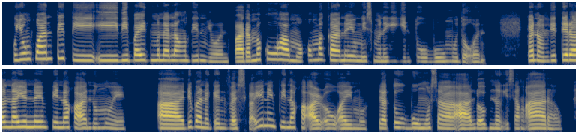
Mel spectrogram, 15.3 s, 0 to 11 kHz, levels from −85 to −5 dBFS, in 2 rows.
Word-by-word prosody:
Kung 275 - -3
yung 320 +1 0
quantity 335 -7 +1
i-divide 265 +1 +1
mo 265 - -2
na 260 -1 0
lang 255 -1 -1
din 250 0 -8
'yun 195 -2 -10
para 215 +3 +4
makuha 300 -1 +2
mo 230 -4 -6
kung 280 +3 -4
magkano 260 -3 +1
yung 245 -2 -3
mismo 225 -1 -9
nagiging 210 -1 -10
tubo 205 -1 -10
mo 215 0 -10
doon. 190 -2 -8 0.6
Gano'n, 245 -2 -1
literal 275 +1 +4
na 275 0 +4
'yun 285 -1 +3
na 285 - +3
yung 270 - -9
pinakaano 255 -3 0
mo, 235 0 -10
eh, 195 -3 -10 0.4
ah, 215 -2 +8
'di 275 +7 -5
ba 290 - +2
nag-invest 225 -4 -5
ka, - - -4
'yun 335 +4 -3
ang 330 -3 -4
pinaka 260 -4 -3
ROI 205 0 0
mo 190 -1 -11 0.2
na 220 - +1
tubo 235 -1 -5
mo 225 +1 -6
sa, 210 -4 0
ah, 195 -1 +5
loob 215 +1 -4
ng 210 0 -8
isang 205 -1 -9
araw. 205 -4 +1
235 Hz, 190 wpm, -22 LUFS, 210-270 Hz, 0.6 s, ah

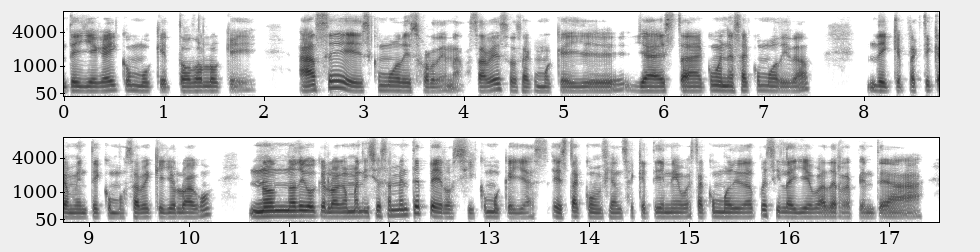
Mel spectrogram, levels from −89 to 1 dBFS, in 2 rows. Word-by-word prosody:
últimamente, 125 -1 +2
llega 120 +1 +4
y 140 - -2
como 130 -4 -3
que - - -4
todo 115 +1 0
lo 120 -1 -1
que 70 0 -8 0.4
hace 180 +2 +5
es 115 - -3
como 130 -2 -2
desordenar, 110 - -3
¿sabes?, 155 +7 0
o - - -3
sea, 115 - -2
como 115 +1 -6
que 120 +5 -4
ya 120 -1 +5
está 120 0 +2
como 135 +2 0
en 125 - +2
esa 125 0 +1
comodidad 125 - -4 0.6
de - - +4
que - - -3
prácticamente, 115 0 -2
como 110 0 -7
sabe 120 +1 +1
que 125 - -3
yo 120 - -1
lo 120 0 +1
hago, 150 +9 -2 0.3
no 135 +2 +7
no 140 0 +5
digo 140 -1 +6
que 135 - 0
lo 125 - +4
haga 125 0 +2
maliciosamente, 145 +8 0
pero 120 - +3
sí, 110 - -5
como 125 -1 -4
que 110 - -1
ya 115 +1 -2 0.2
esta - - +1
confianza 115 -1 -5
que - - -5
tiene, 120 0 -2
o 120 - -4
esta 125 - -2
comodidad, 120 -1 -1
pues, 155 -1 -3
sí 135 - -6
la 120 -1 +2
lleva, 120 +1 0
de - - +1
repente, - - -4
a - - -2
120 Hz, 200 wpm, -25 LUFS, 115-130 Hz, 0.6 s, no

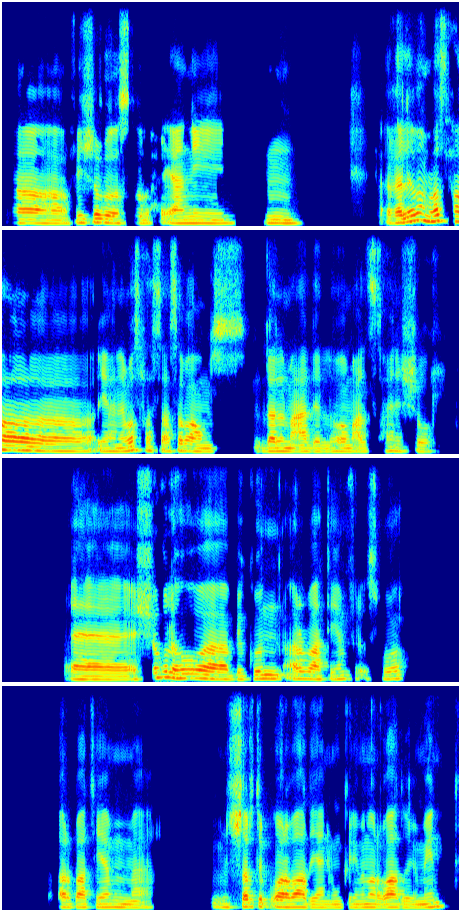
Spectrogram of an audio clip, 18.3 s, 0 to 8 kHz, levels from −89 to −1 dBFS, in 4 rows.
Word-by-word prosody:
آه، 120 -2 +2
آه - - -7
في 130 - -6
شغل 135 -2 +2
الصبح، 120 0 -5
يعني 115 0 0 0.4
امم. 120 -1 -4 0.9
غالبًا 170 - +4
باصحى 195 -2 +3 1.0
يعني 115 0 -3
باصحى 150 +1 -1
الساعة 140 +1 -4
7:30، 115 -4 -2
ده 115 +1 -1
الميعاد 115 -1 0
اللي 110 0 -6
هو 115 -1 -1
ميعاد 110 0 -3
صحيان 130 -1 -8
الشغل. 105 -3 -8 0.9
آآ 110 -1 +3
الشغل 170 - -1
هو 145 -5 +5
بيكون 130 +4 -3
4 120 -3 0
أيّام 125 +2 -6
في 130 - -19
الأسبوع 130 +1 -8 1.1
4 115 -1 0
أيّام 115 -1 -4 0.6
مش 115 -2 -8
شرط 130 0 +2
يبقوا 130 -1 0
ورا 120 -1 +6
بعض، 115 -1 +3
يعني 110 0 -3
ممكن 110 +1 -8
يومين 110 +1 -4
ورا 115 -2 -1
بعض 115 +1 +3
ويومين. 110 +7 -4
115 Hz, 135 wpm, -23 LUFS, 115-130 Hz, 1.1 s, ورا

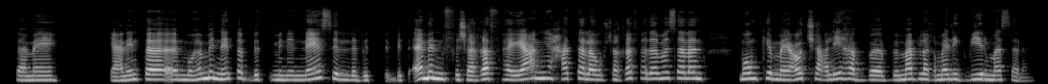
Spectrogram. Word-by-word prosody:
تمام 200 -1 -3 0.5
يعني 185 +2 -1
أنتَ 235 +2 -4
المهم 230 +1 +4
إن 265 -4 +4
أنتَ 265 +4 -2
بت 225 -5 -6
من 215 -1 -3
الناس 235 +8 0
اللي 215 -4 -2
بت 195 0 -9
بتآمن 260 +7 +4
في 250 -2 -7
شغفها، 225 +2 0
يعني 270 +6 +3
حتى 260 +1 -1
لو 225 -2 +1
شغفها 265 +6 -4
ده 265 0 0
مثلًا، 275 -1 +1 0.4
ممكن 265 0 0
ما 220 - +1
يعودش 255 +4 0
عليها 245 +3 -1
ب 195 -4 -11 0.2
بمبلغ 240 +1 -1
مالي 230 +2 -1
كبير 230 +4 -2
مثلًا؟ 200 -6 -6
235 Hz, 165 wpm, -22 LUFS, 210-260 Hz, 0.5 s, المهم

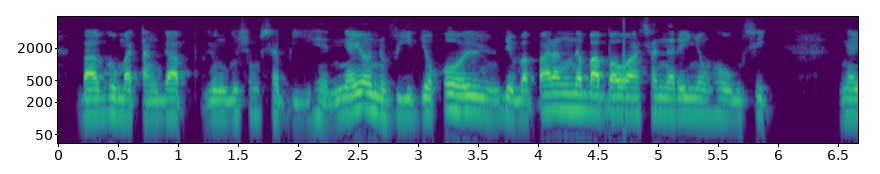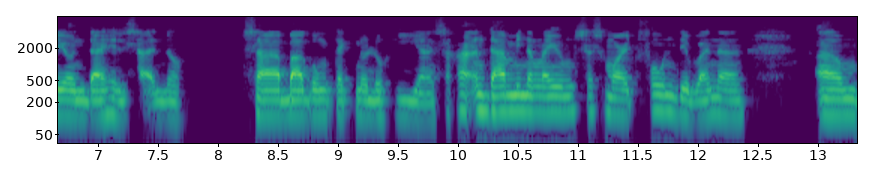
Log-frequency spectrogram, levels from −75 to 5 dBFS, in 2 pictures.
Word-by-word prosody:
bago 115 +1 +4
matanggap 115 0 +1
yung 110 0 -1
gustong 110 +1 -7
sabihin. 105 -1 -7
Ngayon, 140 -1 +4
video 115 +2 -2
call 135 -5 +3
'di 115 -1 -1
ba, 110 0 +1
parang 145 +1 +5
nababawasan 130 -2 +5
na - - +1
rin 120 0 -1
yung 115 - -4
homesick 115 0 -7 0.6
ngayon 115 -2 0
dahil 110 -1 0
sa - - -3
ano, 105 -1 -7 0.5
sa 110 0 +2
bagong 110 +1 +1
teknolohiya. 110 -2 -6
'Tsaka 140 0 -2
ang 140 - 0
dami 135 +1 +3
na 135 - +1
ngayong 130 0 -1
sa 130 - -9
smartphone 130 +2 -3
'di 120 - -2
ba 110 0 -1
na, 110 -3 -3 0.6
um, 115 -1 +1
115 Hz, 155 wpm, -23 LUFS, 110-130 Hz, 0.6 s, parang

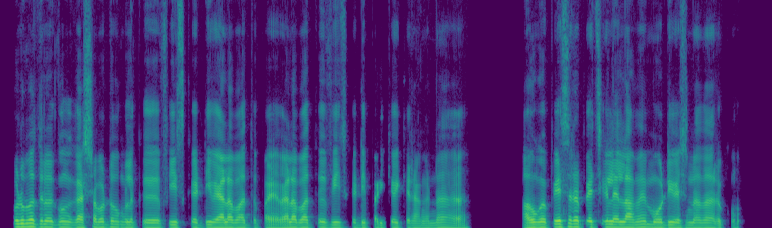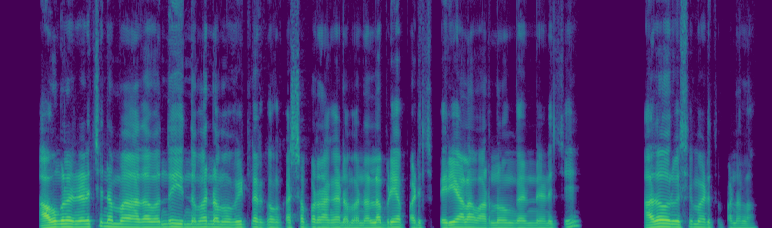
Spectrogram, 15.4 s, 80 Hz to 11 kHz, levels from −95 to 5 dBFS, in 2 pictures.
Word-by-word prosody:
குடும்பத்தில 155 -1 +4
இருக்கவங்க 135 -2 -1
கஷ்டப்பட்டு 130 +4 -1
உங்களுக்கு 130 -2 -3 0.2
ஃபீஸ் 130 -2 -3
கட்டி, 125 +1 -2
வேலை 125 0 +5
பாத்து 120 -1 -3
ப - - +1
வேலை 130 0 +4
பாத்து, 125 +1 -2
ஃபீஸ் 125 -1 -3
கட்டி 120 0 -4
படிக்க 115 +2 -6
வைக்கிறாங்கன்னா, 115 +1 -5 0.8
அவுங்க 130 +2 +5
பேசுற 155 +1 +4
பேச்சுக்கள் 140 -1 +2
எல்லாமே 130 +2 +3
மோட்டிவேஷனா 120 -1 0
தான் 115 - 0
இருக்கும். - - -13 0.7
அவுங்கள 145 +6 +6
நெனச்சு 150 +3 +1
நம்ம 150 -2 +1
அத 130 - +2
வந்து 145 +3 -1
இந்த 140 0 -2
மாரி 150 0 0
நம்ம 135 -1 0
வீட்ல 140 +1 -2
இருக்கவங்க 125 -1 -6
கஷ்டப்படுறாங்க, 125 0 -1
நம்ம 115 -1 -3
நல்லபடியா 125 +3 +1
படிச்சு, 115 -1 -5
பெரிய 130 +1 +4
ஆளா 125 0 +2
வரணுங்கன்னு 115 0 -3
நெனைச்சு, 105 +9 -7 0.8
அதை 145 - +5
ஒரு 150 - +2
விஷயமா 140 0 -4
எடுத்து 125 0 -9
பண்ணலாம் 110 -2 -8
125 Hz, 175 wpm, -22 LUFS, 120-140 Hz, 0.8 s, அவுங்கள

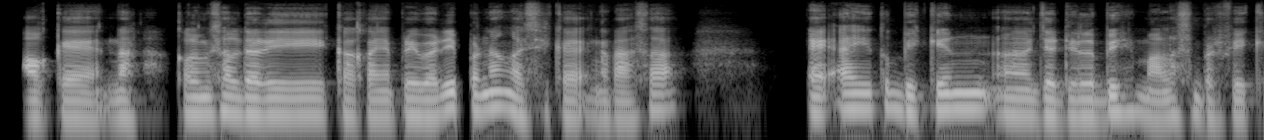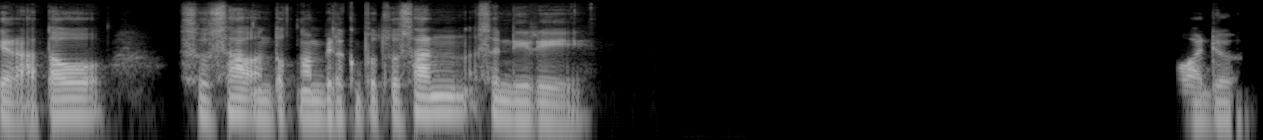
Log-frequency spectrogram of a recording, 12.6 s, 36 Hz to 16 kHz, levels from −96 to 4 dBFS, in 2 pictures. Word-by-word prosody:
Oke, 100 -1 +2
nah, 100 0 0 0.2
kalau 115 0 0
misal 120 +1 +1
dari, 110 -1 +3
Kakaknya, 105 -1 0
pribadi 105 +4 +2
pernah 145 +3 +1
nggak 130 - +1
sih - - -7
kayak 100 -2 0
ngerasa, 95 +5 -1 0.8
AI 140 +1 +4
tuh - - -3
bikin, 140 +3 +1
eee, 110 -1 +1
jadi 105 -1 +2
lebih 125 +3 +2
malas 100 +2 0
berpikir - - -1
atau 110 +1 +1 0.4
susah - - +2
untuk 100 - -4
ngambil 100 +1 0
keputusan 120 +4 0
sendiri? 95 -5 -2 2.9
Waduh. 95 -1 -3
110 Hz, 130 wpm, -28 LUFS, 100-120 Hz, 2.9 s, AI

